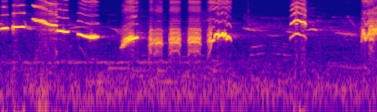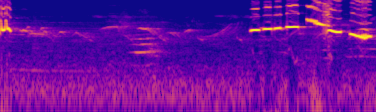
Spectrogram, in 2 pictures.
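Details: Oriental magpie-robin song in the 'gacor ngeplong' style, used as a rival-calling lure for birds that will not sing: loud, sliding whistled phrases broken by harsh, scratchy bursts, then a quieter pause before whistling resumes.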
